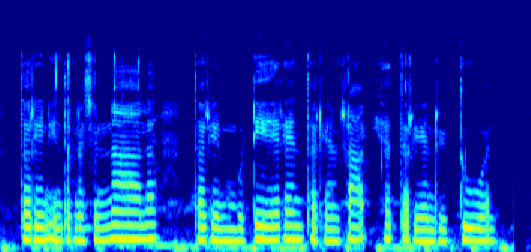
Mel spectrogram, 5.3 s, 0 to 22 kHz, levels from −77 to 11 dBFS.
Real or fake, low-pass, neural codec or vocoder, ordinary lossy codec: real; 19.8 kHz; none; MP3, 96 kbps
